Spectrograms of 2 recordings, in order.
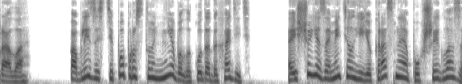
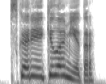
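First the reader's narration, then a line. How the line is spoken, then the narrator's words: Wry snort. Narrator (Russian): хмыкнул я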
